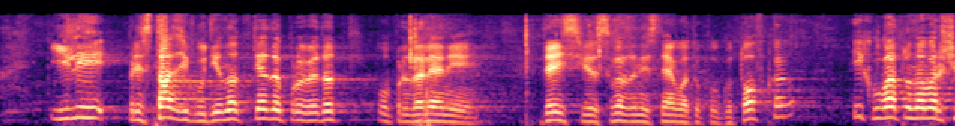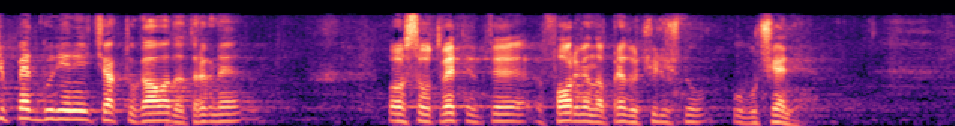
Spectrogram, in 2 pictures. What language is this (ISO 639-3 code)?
bul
